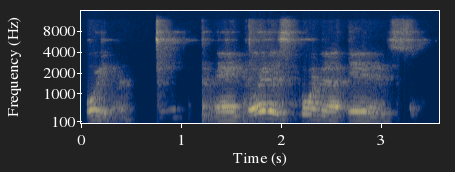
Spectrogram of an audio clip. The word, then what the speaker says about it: Euler: spells it looks like euler but it's actually pronounced euler and euler's formula is how we can tell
